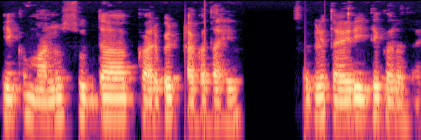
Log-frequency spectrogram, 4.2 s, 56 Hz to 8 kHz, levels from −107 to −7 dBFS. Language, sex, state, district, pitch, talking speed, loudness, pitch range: Marathi, male, Maharashtra, Nagpur, 120 Hz, 155 wpm, -18 LUFS, 115-125 Hz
